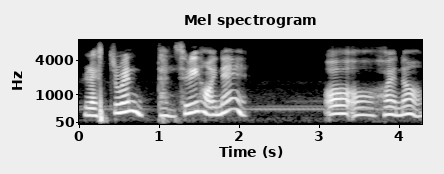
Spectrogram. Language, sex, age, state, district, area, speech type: Assamese, female, 30-45, Assam, Golaghat, urban, spontaneous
